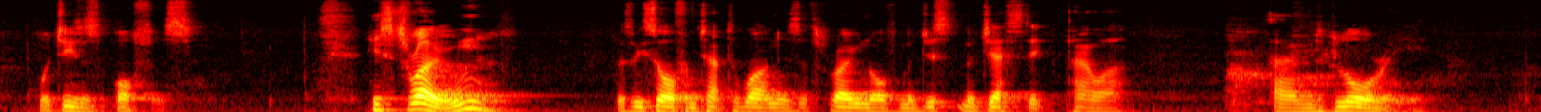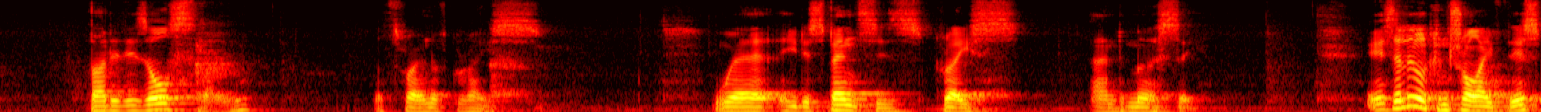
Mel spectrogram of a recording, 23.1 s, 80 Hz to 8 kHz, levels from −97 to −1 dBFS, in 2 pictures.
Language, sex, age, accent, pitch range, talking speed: English, male, 50-69, British, 100-135 Hz, 100 wpm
